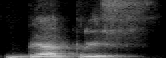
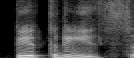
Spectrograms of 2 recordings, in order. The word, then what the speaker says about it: Beatriz: In Spanish is Beatriz. Yeah, Beatriz, right? With a Z. Beatriz. Oh, Beatriz.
